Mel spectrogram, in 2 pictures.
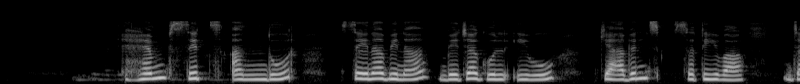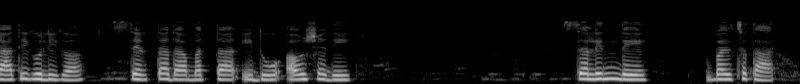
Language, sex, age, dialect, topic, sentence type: Kannada, female, 18-24, Northeastern, agriculture, statement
